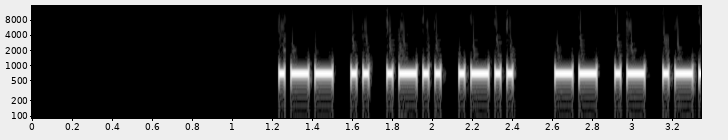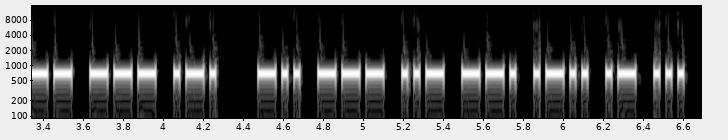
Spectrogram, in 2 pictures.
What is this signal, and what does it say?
Morse code, heard as a keyed tone, about 37 wpm, 700 Hz. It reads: WILL MAJOR DOUGLAS
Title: Pangram Challenge v2 - 40wpm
